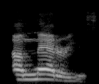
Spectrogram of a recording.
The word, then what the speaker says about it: Naturi: She is the author of, I meant to ask you, pronounce it, I say Naturi's or Naturi's? Naturi.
